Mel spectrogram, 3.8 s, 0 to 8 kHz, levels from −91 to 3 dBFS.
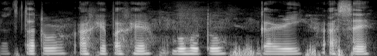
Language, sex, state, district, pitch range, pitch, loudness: Assamese, male, Assam, Sonitpur, 135-145 Hz, 140 Hz, -20 LUFS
